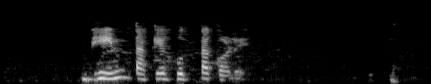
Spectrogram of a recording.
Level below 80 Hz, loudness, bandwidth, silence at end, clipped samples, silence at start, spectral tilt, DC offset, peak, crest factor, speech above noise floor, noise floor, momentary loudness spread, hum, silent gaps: -68 dBFS; -18 LUFS; 7.4 kHz; 0.35 s; under 0.1%; 0.8 s; -4 dB/octave; under 0.1%; -2 dBFS; 20 dB; 51 dB; -69 dBFS; 16 LU; none; none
